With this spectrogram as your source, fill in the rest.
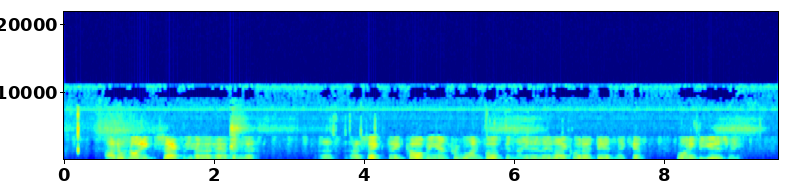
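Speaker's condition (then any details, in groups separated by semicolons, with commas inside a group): Parkinson's disease; about 25 years since onset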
